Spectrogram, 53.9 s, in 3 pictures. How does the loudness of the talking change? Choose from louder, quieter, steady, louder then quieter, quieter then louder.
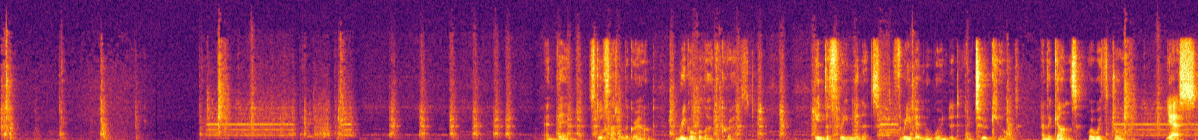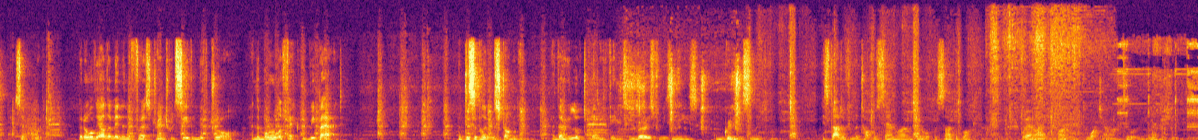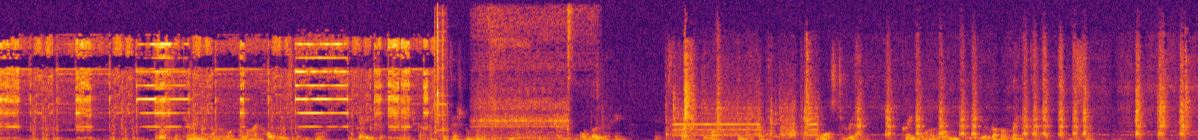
quieter.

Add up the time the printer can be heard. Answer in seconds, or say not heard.
54 s.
